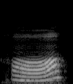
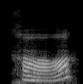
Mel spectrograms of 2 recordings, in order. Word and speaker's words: ข: Et à savoir, très important, en français, il n'existe pas de son KH aspiré comme en thaï. Le son que. C'est comme le KH en français, mais c'est soufflé. Ah, la technique simple, c'est comme le K en français, mais rajouter un souffle. Que, que. Et tu peux mettre la main devant ta bouche, comme ça, tu vois si tu prononces bien ou pas.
